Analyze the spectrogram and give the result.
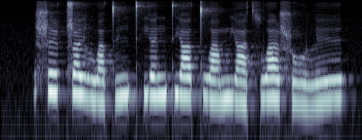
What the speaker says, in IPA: ʂ e˥˧ ɪ̯ ʈ͡ʂ a˥˩ ɪ̯ l w ä˨˩ t̪ y˥˩ n t̪ʰ j ɛ˥ n t̪ j ä˥ t̪ w ä˧˥ m j ä˨˩ t͡s w ä˥˩ ʂ o˨˩ ʊ̯ l e˥ ɪ̯

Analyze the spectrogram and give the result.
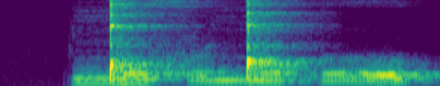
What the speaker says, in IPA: ŋ͡ǃ u xʷ y ŋ͡ǃ ø b ɾ u

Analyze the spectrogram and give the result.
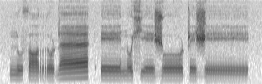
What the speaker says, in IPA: n u θ ɒː r o ɖ æː | ʔ eː n o xʲ eː ʒ oː ʈ e ʒ eː

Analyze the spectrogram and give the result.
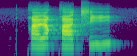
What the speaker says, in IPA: q ʉ q ə t͡s i

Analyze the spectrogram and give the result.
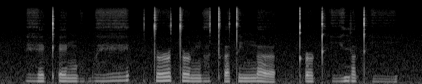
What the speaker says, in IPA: ɦ e kʼ e ŋ ɔ̤ bʱ e̤ | t ə˞ t ə˞ ŋ ə̤ tʼ ə t i ŋ ə | kʼ ə˞ kʰ i̤ j ə kʰ i̤

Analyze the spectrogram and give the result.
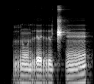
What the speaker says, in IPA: r ũ r e r ɨ t͡ʃʼ ẽ

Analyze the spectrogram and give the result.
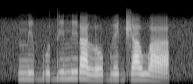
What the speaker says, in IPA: n i˧ b u˧ d i˦ n i˦ ɾ a˦˨ l o˧ b e˧ d͡ʒ a˧ w a˨

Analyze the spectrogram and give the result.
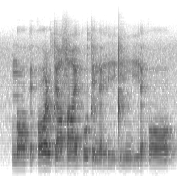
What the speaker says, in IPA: n ɔː k ɛ k ɔː ɭ u t ɛː sˤ ɛː k o t e n ɛ ɾ i ɾ iː t iː ŋ iː ɾ ɛ k ɔː

